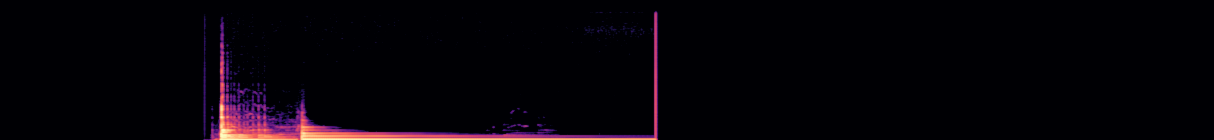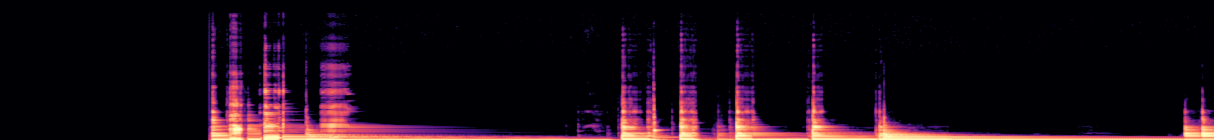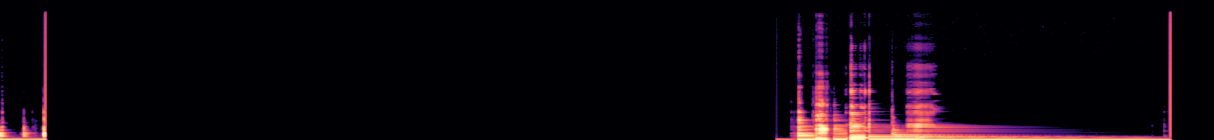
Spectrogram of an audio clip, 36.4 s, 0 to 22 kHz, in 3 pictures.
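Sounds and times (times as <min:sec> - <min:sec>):
bass: 0:02.1 - 0:06.6, 0:14.3 - 0:24.8, 0:32.1 - 0:36.0.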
